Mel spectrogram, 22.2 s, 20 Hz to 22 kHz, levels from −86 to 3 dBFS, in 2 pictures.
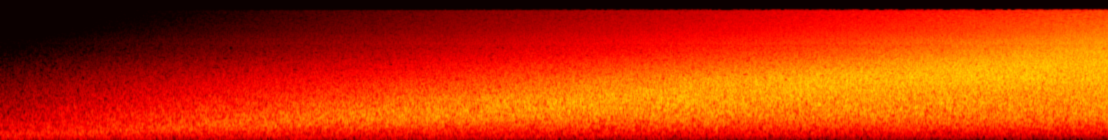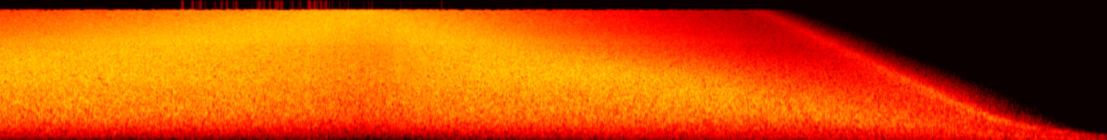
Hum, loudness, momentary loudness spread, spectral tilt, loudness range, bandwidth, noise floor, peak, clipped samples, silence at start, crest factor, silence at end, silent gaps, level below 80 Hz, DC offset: none; -11 LUFS; 22 LU; 3.5 dB/octave; 21 LU; over 20 kHz; -54 dBFS; 0 dBFS; under 0.1%; 1.5 s; 16 dB; 1.15 s; none; -68 dBFS; under 0.1%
